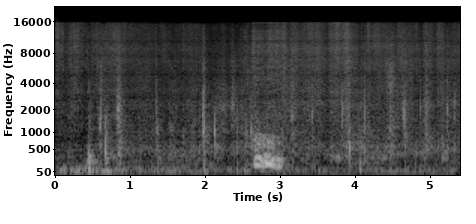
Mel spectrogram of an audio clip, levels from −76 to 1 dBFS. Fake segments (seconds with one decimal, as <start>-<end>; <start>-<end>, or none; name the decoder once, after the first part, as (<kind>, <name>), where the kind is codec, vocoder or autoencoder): 0.6-5.4 (autoencoder, DAC-VAE)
